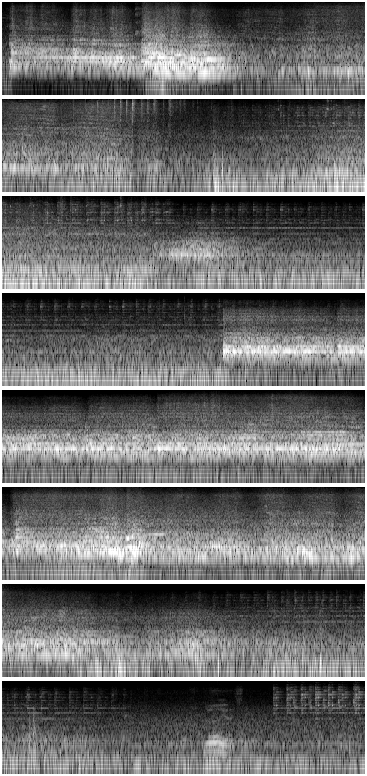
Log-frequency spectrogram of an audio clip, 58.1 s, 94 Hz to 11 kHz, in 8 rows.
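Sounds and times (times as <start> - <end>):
passenger train rumbling: 0.0 - 58.0
train horn blast: 0.1 - 5.0, 17.6 - 19.2, 26.2 - 48.4.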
